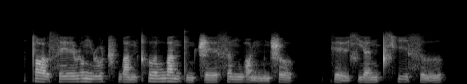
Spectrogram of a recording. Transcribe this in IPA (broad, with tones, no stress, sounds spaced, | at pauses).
t̪ ɑ˥˩ ʊ̯ s e˥ ɪ̯ ɻ ɤ˥˧ ŋ ɻ u˥˩ ʈ͡ʂʰ w a˧˥ n kʰ ɤ˥ l w a˥˩ n t̪ y˩ n ʈ͡ʂ e˧˥ ɪ̯ s ə˥ n w ɑ̰˨˩ ŋ m i˦ n ʂ ɤ˥˩ | k ḛ˨˩ ɪ̯ ɕ j ɛ˧˥ n t͡ɕʰ i˧˥ s ɹ̩˨˩˦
